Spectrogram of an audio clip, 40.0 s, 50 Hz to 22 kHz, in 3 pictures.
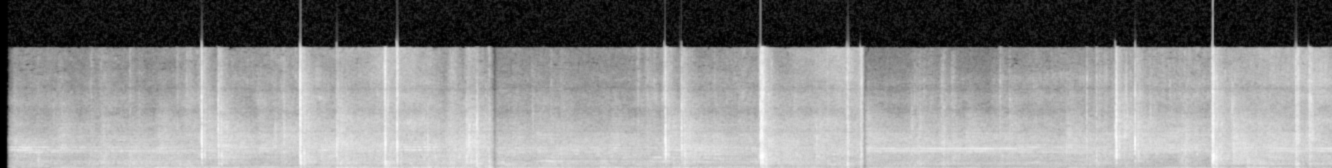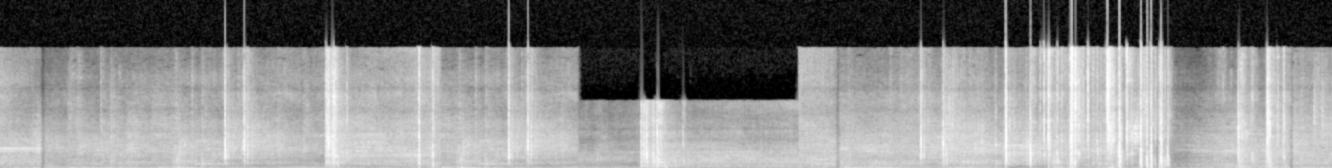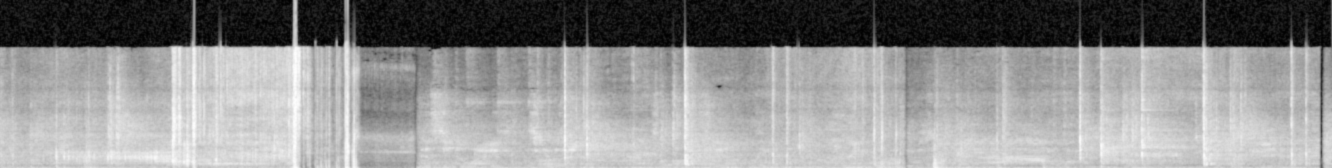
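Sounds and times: skateboard wheels rolling on concrete: 0:20.4 - 0:30.2.

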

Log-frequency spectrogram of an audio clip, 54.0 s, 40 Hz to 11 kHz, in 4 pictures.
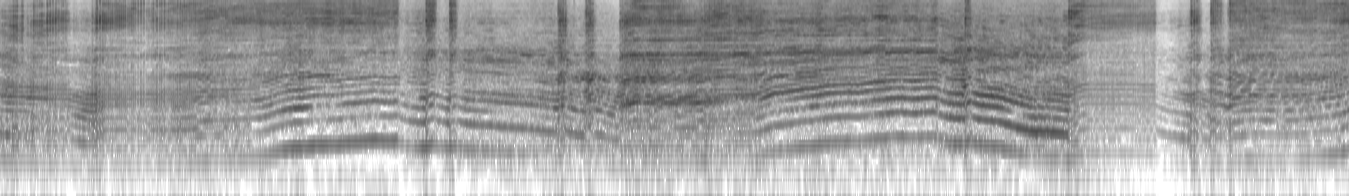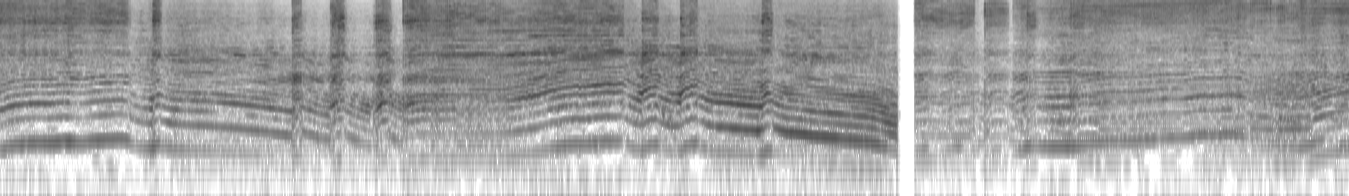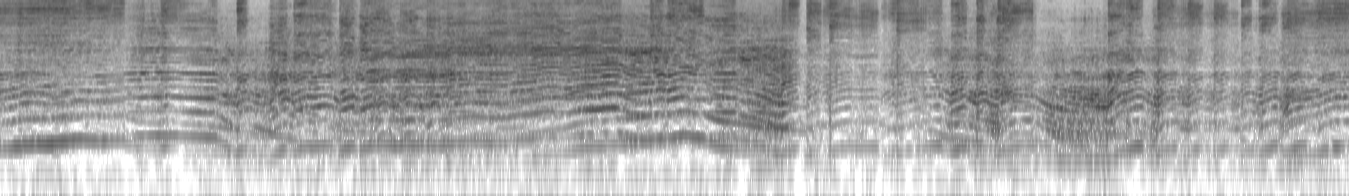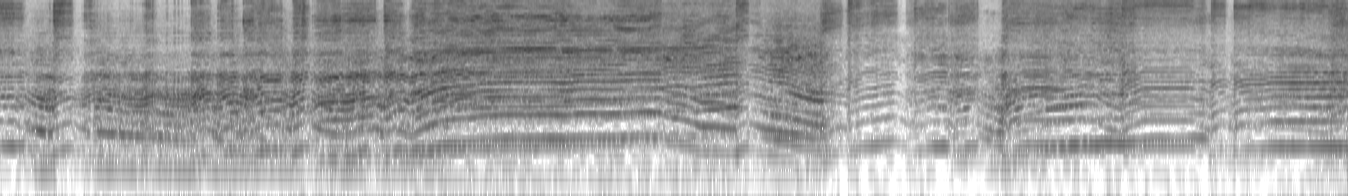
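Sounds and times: small two-stroke engine revving: 0:00.0 - 0:53.9.

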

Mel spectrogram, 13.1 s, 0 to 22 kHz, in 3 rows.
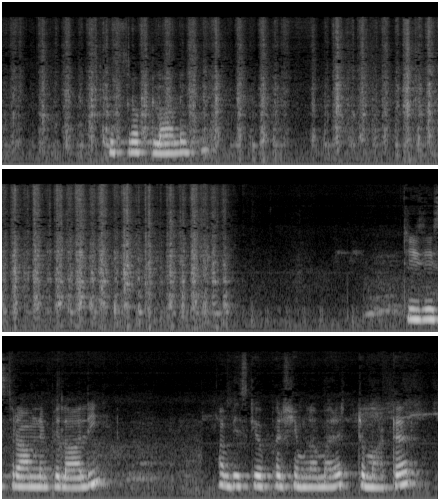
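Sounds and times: cheese grating on metal grater: 0:00.0 - 0:06.7.

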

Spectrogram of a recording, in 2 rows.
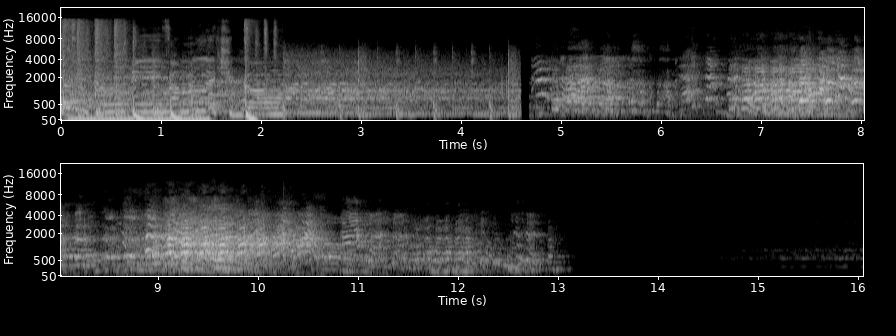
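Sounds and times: people laughing and exclaiming: 0:04.7 - 0:13.0.

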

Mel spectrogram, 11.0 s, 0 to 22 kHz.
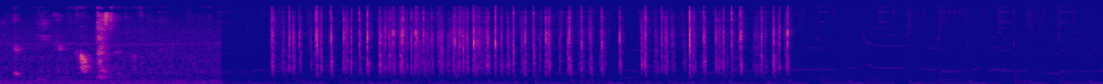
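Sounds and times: faint background music: 0:00.0 - 0:11.0
keyboard key clicks: 0:02.7 - 0:07.9.

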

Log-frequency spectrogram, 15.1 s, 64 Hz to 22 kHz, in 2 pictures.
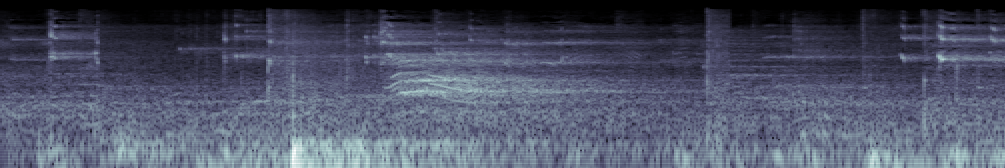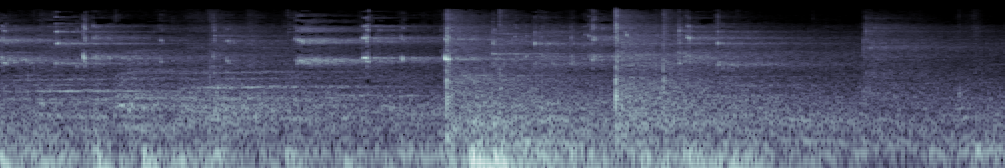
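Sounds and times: sneakers squeaking on wooden floor: 0:00.0 - 0:13.3
racket hitting shuttlecock: 0:10.8 - 0:12.8.

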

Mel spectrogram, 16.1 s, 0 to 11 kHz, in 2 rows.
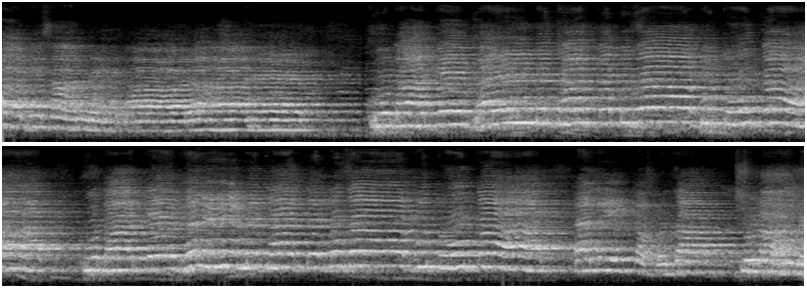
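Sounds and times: boy singing into microphone: 0:00.0 - 0:16.0
singer breathing: 0:13.5 - 0:13.8.

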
